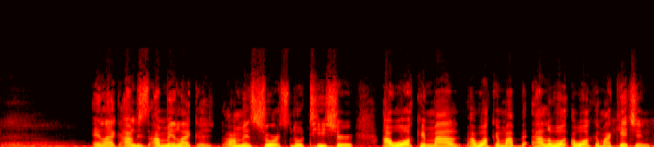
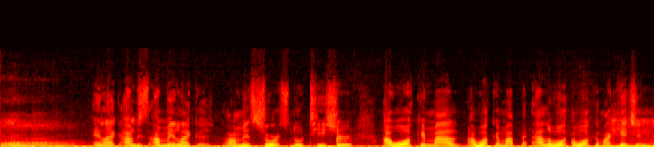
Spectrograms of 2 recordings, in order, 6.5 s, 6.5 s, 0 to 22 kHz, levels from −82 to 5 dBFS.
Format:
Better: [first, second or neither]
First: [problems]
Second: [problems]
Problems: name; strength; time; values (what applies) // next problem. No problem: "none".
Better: first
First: animal sounds; faint; throughout; 20 dB below the speech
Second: animal sounds; loud; throughout; 4 dB below the speech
